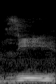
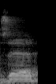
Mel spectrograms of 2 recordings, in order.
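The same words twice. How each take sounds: First: The letter is said as American zee. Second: The letter is said as zed.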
